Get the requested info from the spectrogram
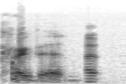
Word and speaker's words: Cockburn: We prefer to pronounce Cockburn without the CK, so we call it Coburn.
